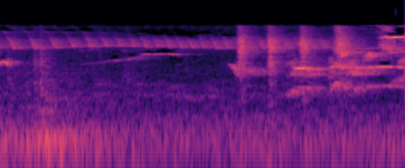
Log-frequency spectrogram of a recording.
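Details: White-rumped shama offered for sale: a long, thin, steady high whistle, then a short rising whistle, followed by a burst of buzzy, harsher repeated notes.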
